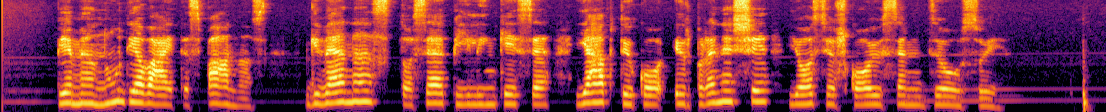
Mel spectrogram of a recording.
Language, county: Lithuanian, Šiauliai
